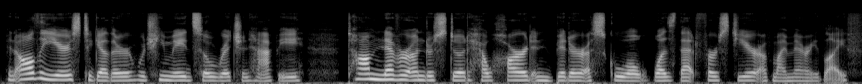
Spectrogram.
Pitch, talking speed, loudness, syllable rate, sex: 190 Hz, 200 wpm, -19 LUFS, 4.6 syllables/s, female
